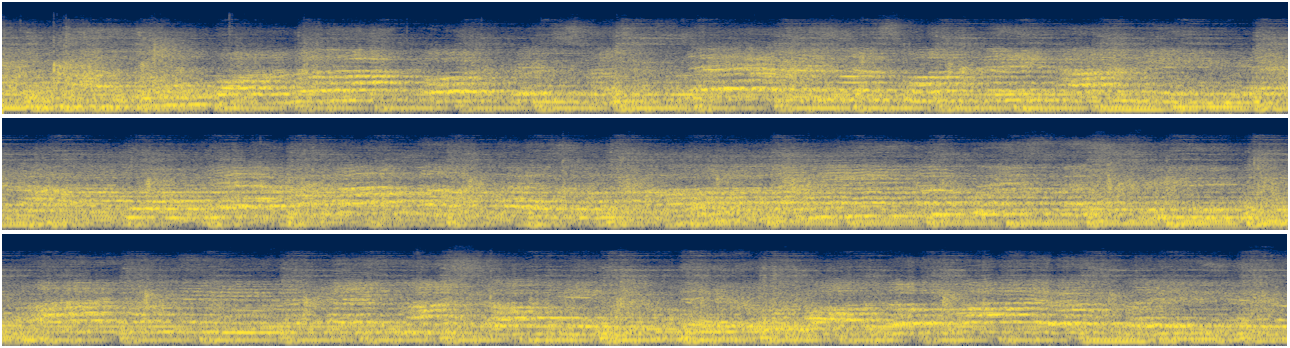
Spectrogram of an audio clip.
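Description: A group of children singing a song together in unison, over an accompaniment with a steady pulsing bass line.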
